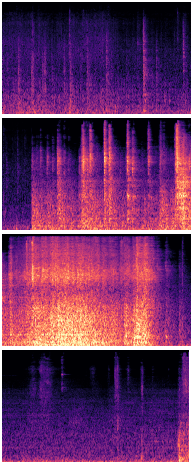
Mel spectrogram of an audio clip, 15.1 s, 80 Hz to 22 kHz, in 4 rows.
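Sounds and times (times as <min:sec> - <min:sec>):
metal door clicks and knocks: 0:04.4 - 0:11.3
metal door rolling open: 0:04.4 - 0:12.5
low steady rumble: 0:04.4 - 0:15.0.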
